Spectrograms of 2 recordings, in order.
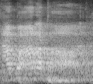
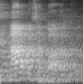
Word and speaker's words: Abbottabad: And she was like, yeah, and it's not pronounced Abbottabad. I was like, oh, well, how do you say it? And she was like, it's Abbottabad.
